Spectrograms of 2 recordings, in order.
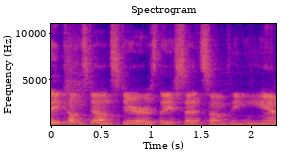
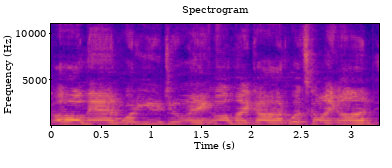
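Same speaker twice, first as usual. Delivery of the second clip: high, alarmed mock cabbie yelp; panicked cab driver; 8 semitones higher than usual. Cab driver seeing his passenger puke, high alarmed voice. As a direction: play the horrified driver watching you puke.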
